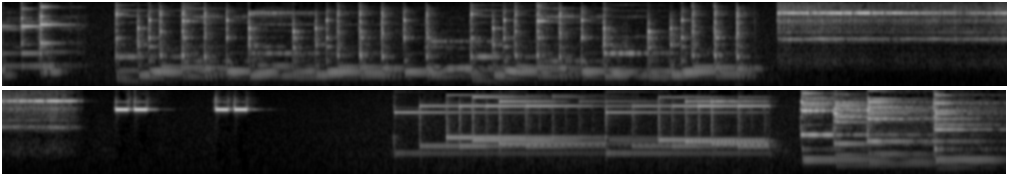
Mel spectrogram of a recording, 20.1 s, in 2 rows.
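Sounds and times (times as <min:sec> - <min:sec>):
chime-like melody: 0:00.0 - 0:07.5, 0:14.0 - 0:20.0
mallet-like phone melody: 0:00.0 - 0:07.6, 0:14.0 - 0:20.0
high double beeps: 0:11.2 - 0:12.7.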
